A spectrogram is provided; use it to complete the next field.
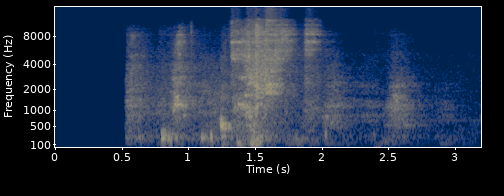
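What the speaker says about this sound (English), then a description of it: "That's my dog." A dog whimpers and whines close up, a run of short high-pitched cries and soft nasal whines lasting a couple of seconds after a moment of silence, with faint panting and no talking.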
